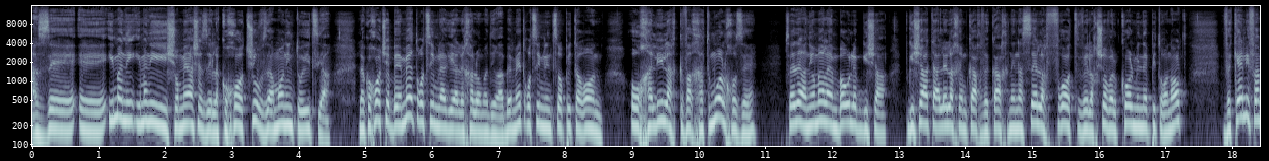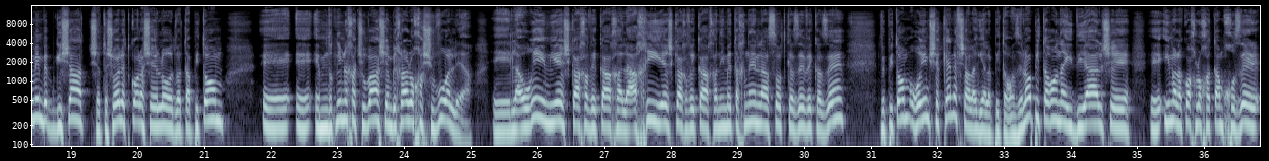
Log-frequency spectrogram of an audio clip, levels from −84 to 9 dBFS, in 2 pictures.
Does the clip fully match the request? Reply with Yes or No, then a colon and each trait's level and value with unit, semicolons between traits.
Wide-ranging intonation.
No: average, 4.0 semitones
